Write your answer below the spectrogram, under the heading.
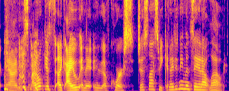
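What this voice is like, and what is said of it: Congested, lower-pitched sick voice. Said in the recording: “I sound like a dude today, it's because I have had a really bad sinus cold, and I'm still like an octave lower”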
